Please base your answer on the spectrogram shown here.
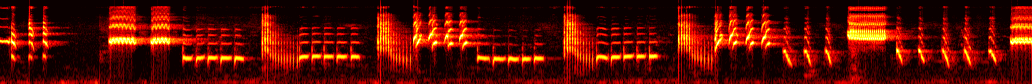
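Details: Asian pied starling singing a training song for young and freshly caught birds, alternating steady low whistled tones with harsh buzzy bursts and quick chirp clusters in repeating phrases.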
